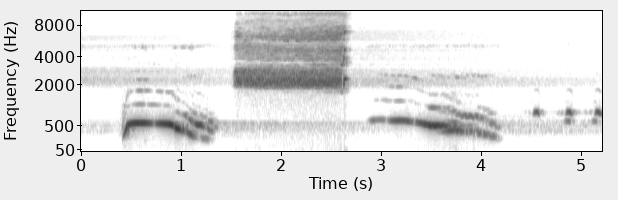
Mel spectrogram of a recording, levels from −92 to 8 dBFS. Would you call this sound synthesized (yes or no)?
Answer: no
